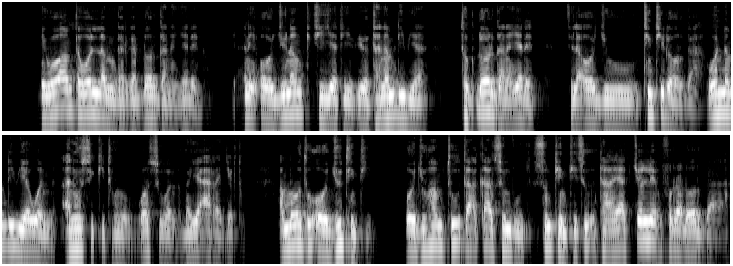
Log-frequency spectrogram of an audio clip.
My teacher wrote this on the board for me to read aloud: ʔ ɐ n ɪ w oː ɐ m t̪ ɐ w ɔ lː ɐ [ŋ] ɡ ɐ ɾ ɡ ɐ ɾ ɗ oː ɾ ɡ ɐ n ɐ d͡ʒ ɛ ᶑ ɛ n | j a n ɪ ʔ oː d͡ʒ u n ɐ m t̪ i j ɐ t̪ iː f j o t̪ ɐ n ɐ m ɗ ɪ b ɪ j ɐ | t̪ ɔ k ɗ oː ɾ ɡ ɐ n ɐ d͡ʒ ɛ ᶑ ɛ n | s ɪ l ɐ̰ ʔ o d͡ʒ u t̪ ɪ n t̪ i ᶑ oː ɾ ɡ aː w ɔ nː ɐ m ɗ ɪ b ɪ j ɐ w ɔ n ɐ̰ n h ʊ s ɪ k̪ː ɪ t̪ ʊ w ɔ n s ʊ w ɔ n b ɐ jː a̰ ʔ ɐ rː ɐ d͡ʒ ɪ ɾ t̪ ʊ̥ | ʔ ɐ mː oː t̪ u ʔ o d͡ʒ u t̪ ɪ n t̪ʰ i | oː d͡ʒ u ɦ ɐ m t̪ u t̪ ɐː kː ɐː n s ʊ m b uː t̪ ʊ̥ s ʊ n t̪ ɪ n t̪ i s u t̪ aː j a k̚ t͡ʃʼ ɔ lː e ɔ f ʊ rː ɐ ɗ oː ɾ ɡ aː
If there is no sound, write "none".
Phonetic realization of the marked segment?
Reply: m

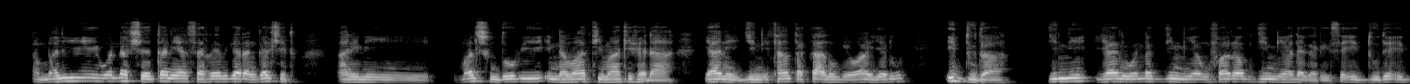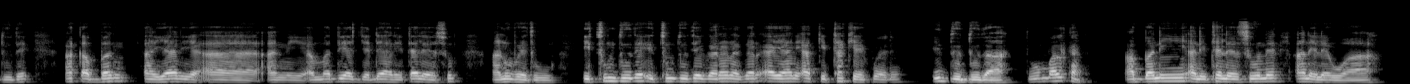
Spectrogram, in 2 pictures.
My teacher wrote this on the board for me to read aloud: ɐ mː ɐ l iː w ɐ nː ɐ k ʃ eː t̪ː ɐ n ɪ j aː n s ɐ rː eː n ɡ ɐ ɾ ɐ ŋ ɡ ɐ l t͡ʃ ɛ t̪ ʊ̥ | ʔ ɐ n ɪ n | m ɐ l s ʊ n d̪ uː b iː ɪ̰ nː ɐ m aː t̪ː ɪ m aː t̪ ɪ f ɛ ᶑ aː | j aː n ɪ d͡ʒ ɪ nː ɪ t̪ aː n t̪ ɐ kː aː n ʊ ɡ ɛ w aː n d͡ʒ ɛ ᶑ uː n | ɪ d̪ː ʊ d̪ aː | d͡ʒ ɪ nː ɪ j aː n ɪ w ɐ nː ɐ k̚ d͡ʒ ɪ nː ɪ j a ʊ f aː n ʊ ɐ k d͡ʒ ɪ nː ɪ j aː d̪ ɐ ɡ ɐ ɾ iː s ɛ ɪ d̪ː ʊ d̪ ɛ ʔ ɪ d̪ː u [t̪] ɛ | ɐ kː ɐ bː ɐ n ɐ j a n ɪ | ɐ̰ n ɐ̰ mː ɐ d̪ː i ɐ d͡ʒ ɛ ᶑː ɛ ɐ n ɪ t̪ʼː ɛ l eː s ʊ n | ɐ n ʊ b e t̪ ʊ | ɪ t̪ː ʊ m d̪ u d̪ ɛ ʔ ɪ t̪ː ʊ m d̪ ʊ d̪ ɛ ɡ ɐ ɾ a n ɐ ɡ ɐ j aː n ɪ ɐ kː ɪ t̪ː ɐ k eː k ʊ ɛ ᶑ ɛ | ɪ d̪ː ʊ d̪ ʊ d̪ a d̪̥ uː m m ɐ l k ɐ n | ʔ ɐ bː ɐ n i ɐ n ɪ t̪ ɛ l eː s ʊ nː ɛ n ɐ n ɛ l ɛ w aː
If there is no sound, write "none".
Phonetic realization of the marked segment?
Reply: d̪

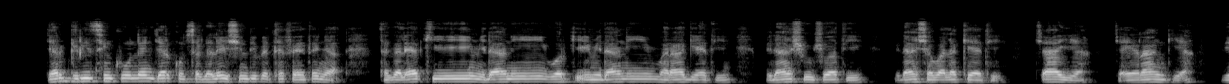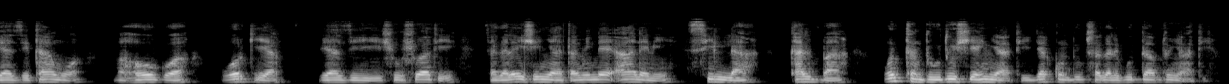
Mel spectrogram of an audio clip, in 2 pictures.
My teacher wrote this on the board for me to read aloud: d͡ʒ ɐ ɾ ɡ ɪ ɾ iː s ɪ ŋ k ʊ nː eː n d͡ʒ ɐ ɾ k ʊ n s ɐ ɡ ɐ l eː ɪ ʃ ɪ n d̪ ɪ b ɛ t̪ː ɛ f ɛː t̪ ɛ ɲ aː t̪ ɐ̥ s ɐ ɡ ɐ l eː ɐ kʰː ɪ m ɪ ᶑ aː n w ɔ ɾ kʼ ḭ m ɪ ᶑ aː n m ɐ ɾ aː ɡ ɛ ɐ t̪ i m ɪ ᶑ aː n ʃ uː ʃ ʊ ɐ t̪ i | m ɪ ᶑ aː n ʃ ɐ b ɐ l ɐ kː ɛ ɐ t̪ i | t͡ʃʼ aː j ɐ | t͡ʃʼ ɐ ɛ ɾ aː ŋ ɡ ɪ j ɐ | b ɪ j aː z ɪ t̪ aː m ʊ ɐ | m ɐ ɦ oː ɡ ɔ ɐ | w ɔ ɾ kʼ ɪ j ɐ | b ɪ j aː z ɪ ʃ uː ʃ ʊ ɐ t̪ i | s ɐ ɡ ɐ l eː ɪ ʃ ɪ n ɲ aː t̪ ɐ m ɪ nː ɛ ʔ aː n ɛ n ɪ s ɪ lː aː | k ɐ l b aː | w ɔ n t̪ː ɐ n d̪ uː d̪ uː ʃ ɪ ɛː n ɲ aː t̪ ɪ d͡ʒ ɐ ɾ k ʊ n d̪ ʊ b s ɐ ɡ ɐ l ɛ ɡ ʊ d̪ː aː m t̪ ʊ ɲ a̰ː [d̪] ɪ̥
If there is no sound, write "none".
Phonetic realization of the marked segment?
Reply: t̪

